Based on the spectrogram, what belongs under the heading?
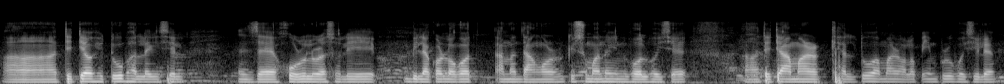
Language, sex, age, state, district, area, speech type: Assamese, male, 30-45, Assam, Nalbari, rural, spontaneous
